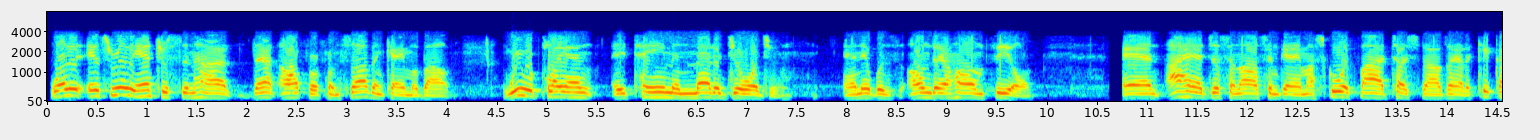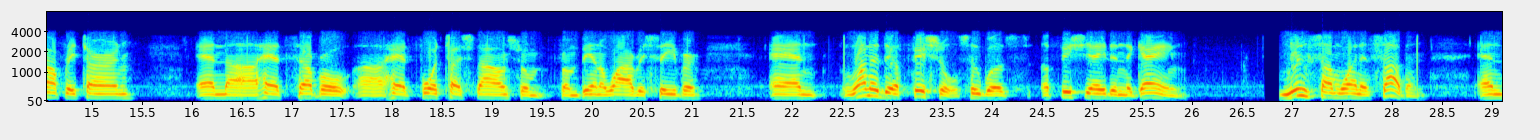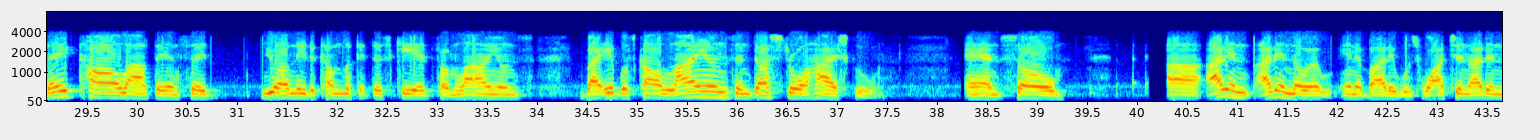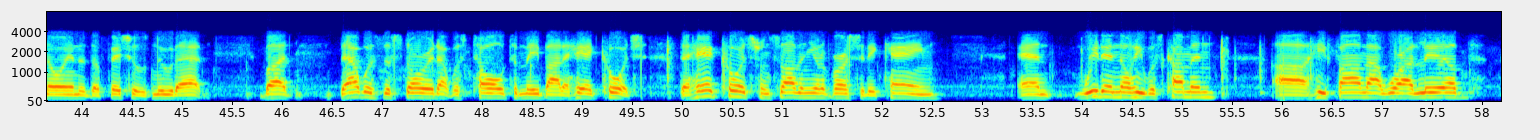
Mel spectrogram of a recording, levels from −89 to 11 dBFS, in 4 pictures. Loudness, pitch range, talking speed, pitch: -16 LUFS, 130-160 Hz, 155 wpm, 145 Hz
